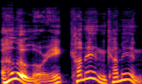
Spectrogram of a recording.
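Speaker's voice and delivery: very slow, drawn-out, swooping, sing-song character voice. Voicing Selima greeting Lori at the door: Selima voice. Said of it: "It's been a while since I've done voice".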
